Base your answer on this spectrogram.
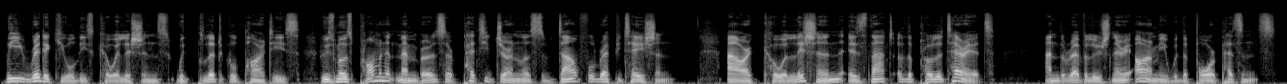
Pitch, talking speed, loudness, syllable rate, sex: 100 Hz, 150 wpm, -20 LUFS, 6.0 syllables/s, male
